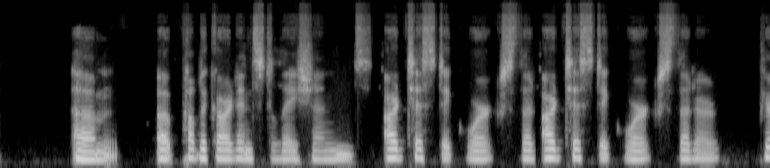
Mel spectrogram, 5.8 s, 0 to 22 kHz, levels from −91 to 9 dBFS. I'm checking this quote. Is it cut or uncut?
cut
